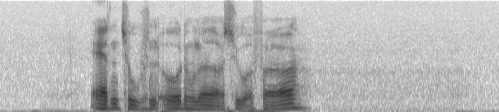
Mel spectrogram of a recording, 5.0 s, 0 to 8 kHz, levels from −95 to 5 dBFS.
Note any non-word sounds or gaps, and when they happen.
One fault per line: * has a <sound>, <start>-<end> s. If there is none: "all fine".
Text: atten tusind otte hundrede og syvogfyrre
all fine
